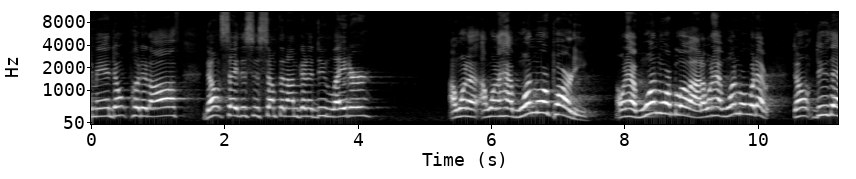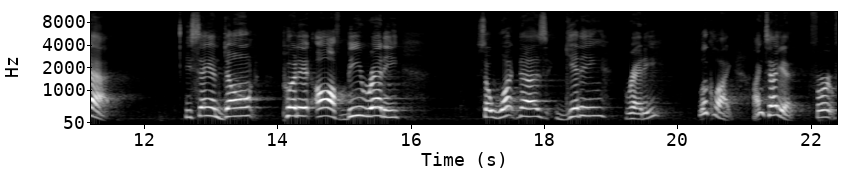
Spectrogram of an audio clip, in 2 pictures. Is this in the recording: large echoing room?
yes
